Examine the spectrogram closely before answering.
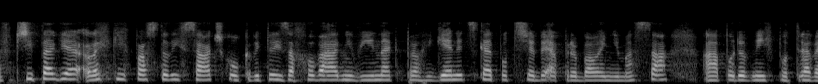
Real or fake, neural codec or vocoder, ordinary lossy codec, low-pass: fake; codec, 16 kHz, 1.1 kbps, Voila-Tokenizer; none; none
